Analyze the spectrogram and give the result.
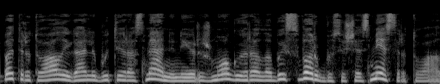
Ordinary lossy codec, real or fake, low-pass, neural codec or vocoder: MP3, 48 kbps; real; 14.4 kHz; none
